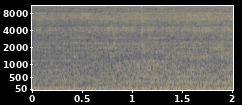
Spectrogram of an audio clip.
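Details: Freightliner Cascadia diesel idling after a vehicle speed sensor repair, jump-started because of dead batteries. A low, steady rumble with an even beat and no knocks or misses; the truck idles smoothly and healthy.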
